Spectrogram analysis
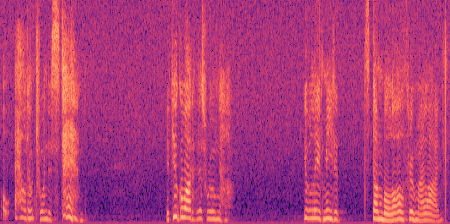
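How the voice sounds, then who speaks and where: High-pitched loving wife, earnest and pleading, 1940s radio play, dull broadcast audio. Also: female voice, unhurried, long pauses, dark tone. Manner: pleading, tender, insistent. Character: devoted young wife pleading with her blinded Marine husband.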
